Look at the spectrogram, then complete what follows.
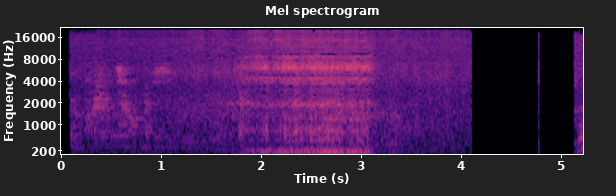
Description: My dad snoring away on Christmas day!!! I think he was pretty tired lol.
